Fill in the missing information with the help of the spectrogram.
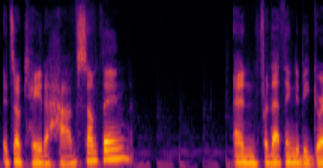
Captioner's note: none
